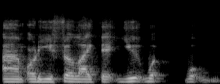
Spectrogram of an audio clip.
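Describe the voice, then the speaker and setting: A man speaking as a podcast guest in casual conversation, haltingly repeating words as he works out his questions. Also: medium pitch, flat delivery.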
